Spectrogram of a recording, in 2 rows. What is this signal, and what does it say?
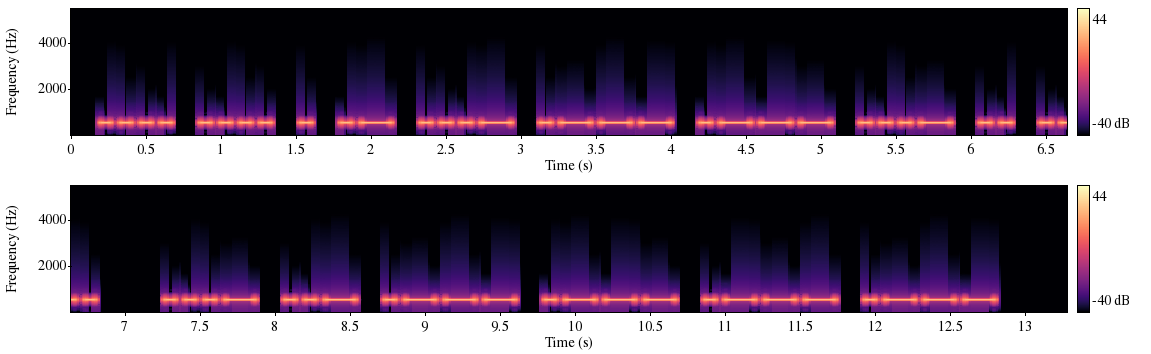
Morse code, heard as a keyed tone, about 18 wpm, 550 Hz. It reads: HHEAVJJVIS VUJJJJ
